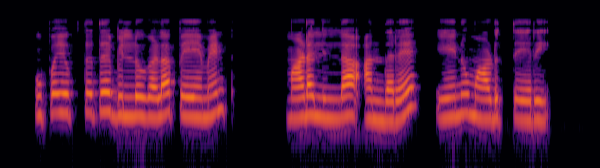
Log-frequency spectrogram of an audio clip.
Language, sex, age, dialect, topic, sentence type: Kannada, female, 18-24, Central, banking, question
